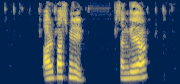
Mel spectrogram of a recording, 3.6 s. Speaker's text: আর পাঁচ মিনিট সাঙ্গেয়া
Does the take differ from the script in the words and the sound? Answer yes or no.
no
